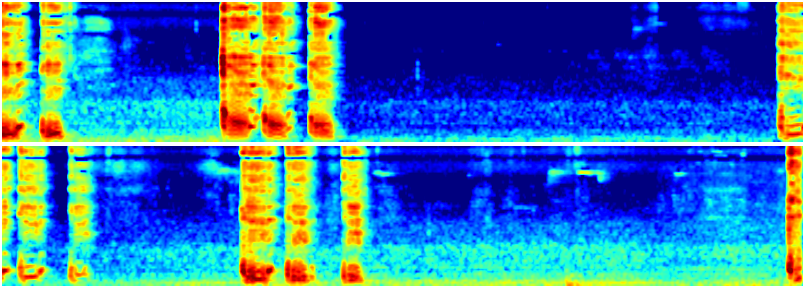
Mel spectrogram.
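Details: An adult who reports feeling more congested lately, possibly from allergies, coughs in short clustered bouts with a harsh, congested, barking quality between quiet pauses.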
